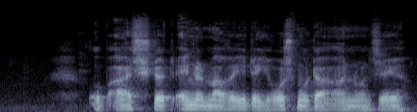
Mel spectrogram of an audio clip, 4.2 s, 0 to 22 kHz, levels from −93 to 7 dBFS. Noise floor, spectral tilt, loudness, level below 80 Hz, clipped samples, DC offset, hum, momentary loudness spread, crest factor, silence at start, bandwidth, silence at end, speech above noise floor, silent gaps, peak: -67 dBFS; -6 dB/octave; -30 LUFS; -48 dBFS; under 0.1%; under 0.1%; none; 6 LU; 20 dB; 0.9 s; 12.5 kHz; 0.1 s; 38 dB; none; -10 dBFS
